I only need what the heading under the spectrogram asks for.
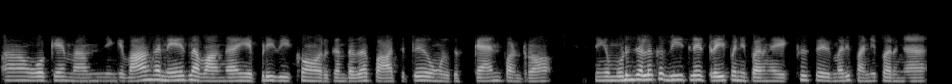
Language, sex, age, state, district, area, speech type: Tamil, female, 30-45, Tamil Nadu, Tiruchirappalli, rural, conversation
